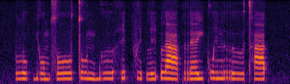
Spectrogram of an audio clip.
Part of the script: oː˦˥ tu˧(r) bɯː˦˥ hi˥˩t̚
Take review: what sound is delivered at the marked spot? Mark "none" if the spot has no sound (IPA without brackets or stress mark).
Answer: n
